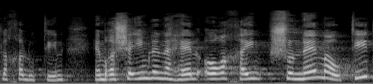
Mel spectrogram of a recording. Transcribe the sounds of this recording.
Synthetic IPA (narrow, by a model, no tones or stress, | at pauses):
laχalutin | he̞mʁaʃaimle̞naɦe̞lʔo̞ʁhaχaimʃo̞ne̞mautit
